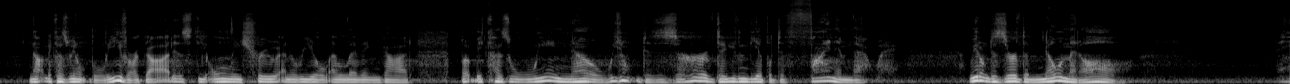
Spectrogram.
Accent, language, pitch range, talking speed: American, English, 125-160 Hz, 190 wpm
